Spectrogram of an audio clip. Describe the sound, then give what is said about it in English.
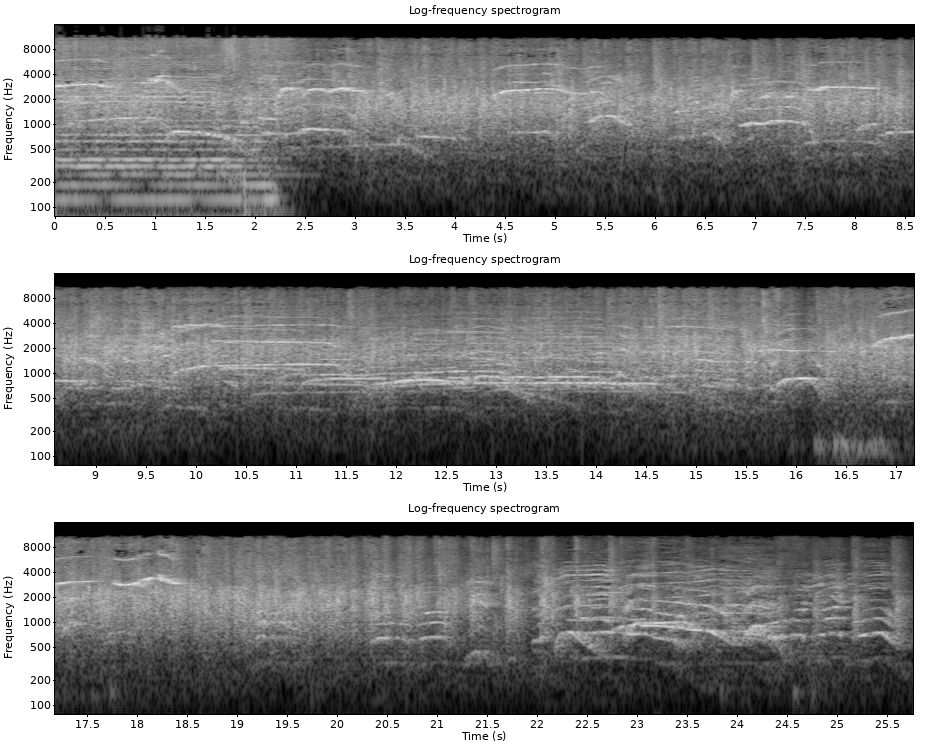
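An excited crowd at a Doug Loves Movies show at the Tom Lee Music Hall in Vancouver, BC, Canada, part of the Vancouver Comedy Festival, cheers and applauds loudly and steadily, with whoops and shouts rising above dense clapping throughout, and a brief musical ending at the start. “Fired up crowd.”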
